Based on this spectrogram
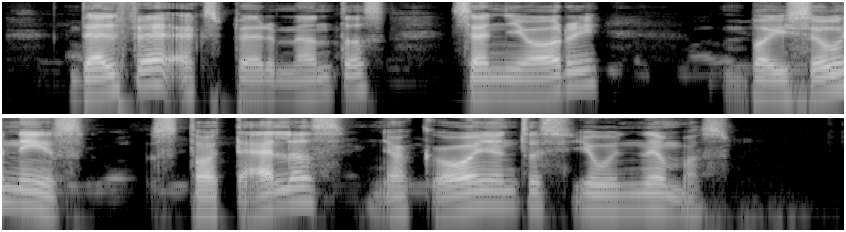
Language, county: Lithuanian, Šiauliai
